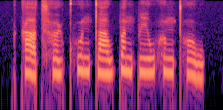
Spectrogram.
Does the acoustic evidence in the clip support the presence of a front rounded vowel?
no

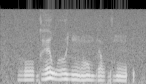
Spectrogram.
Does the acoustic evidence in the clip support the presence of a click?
no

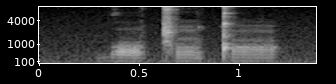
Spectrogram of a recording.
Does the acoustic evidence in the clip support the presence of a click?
yes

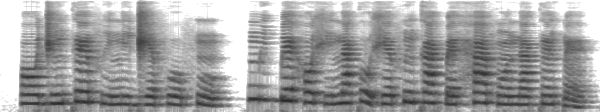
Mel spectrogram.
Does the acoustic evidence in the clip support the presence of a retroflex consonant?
no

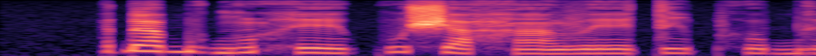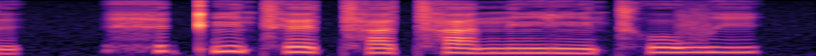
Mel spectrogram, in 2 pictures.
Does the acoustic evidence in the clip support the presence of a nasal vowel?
yes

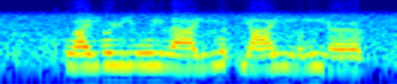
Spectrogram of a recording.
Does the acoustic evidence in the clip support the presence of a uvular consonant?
no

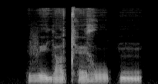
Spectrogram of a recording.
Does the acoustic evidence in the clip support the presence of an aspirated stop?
yes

